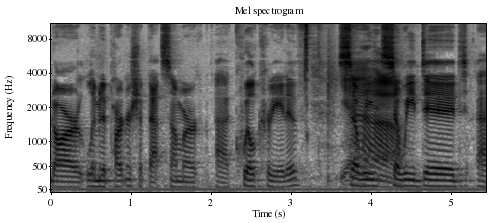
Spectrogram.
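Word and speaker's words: Qwill: Because it's spelled Q-W-I-L-L, right, with Will in there. Exactly. So we did Quill. Brilliant, dude. Some people, they're going Q-Will, and I'm like, no.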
